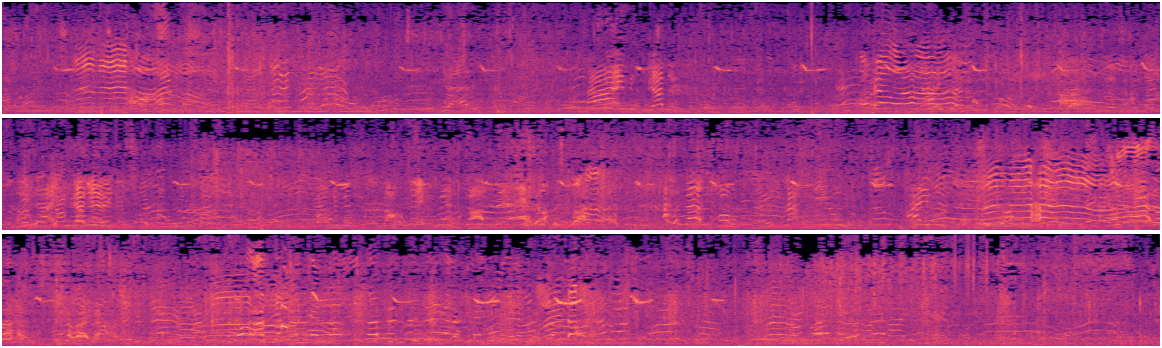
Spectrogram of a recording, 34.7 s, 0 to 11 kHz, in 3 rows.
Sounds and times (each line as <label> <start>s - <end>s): playing kids in the water, yeling and screamiomg 0.0s - 34.7s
